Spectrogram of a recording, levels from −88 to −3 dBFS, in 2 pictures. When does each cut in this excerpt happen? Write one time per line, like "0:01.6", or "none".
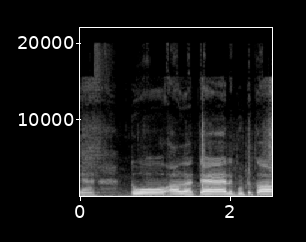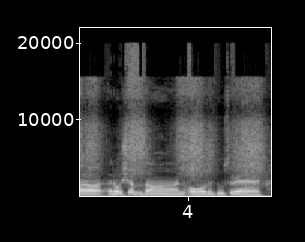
none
